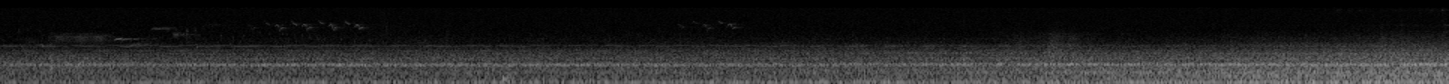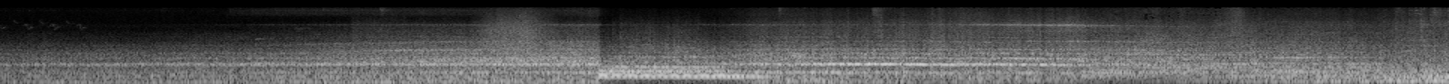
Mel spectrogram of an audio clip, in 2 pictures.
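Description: A CN double-stack intermodal freight train, led by two GE diesel-electric locomotives, approaches with a steadily rising rumble. The lead locomotive sounds its multi-tone horn in a short loud blast about two-thirds through, and again more faintly near the end, as the well cars start clattering past on the rails.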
